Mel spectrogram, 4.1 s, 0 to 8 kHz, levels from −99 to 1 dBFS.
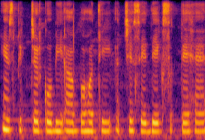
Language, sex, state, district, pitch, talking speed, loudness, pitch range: Hindi, female, Himachal Pradesh, Shimla, 195 Hz, 175 wpm, -15 LUFS, 190-205 Hz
